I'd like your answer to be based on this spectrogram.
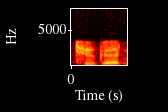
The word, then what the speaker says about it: Twogood: My name is Dr. Dan Toogood. My last name is spelled like the number 2 and good.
